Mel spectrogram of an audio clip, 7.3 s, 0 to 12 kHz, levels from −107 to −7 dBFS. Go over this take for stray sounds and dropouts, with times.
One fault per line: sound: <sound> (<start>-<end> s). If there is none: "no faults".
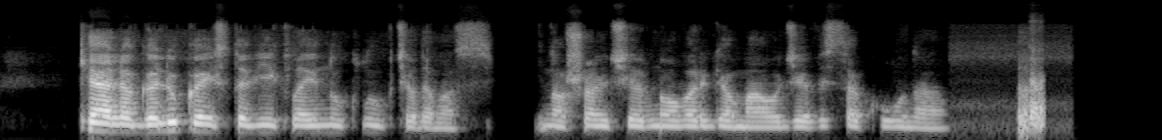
sound: laugh (6.4-6.5 s)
